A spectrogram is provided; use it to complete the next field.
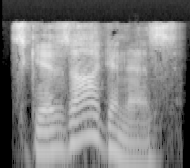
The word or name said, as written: schizogonous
